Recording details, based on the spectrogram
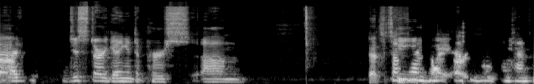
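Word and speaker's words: Peirce: spell it wrong but it looks like Pierce but it's not Pierce this isn't shame he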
